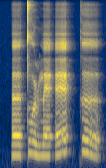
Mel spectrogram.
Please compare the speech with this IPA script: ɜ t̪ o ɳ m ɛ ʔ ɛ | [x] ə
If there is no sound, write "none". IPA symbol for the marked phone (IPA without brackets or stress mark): k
